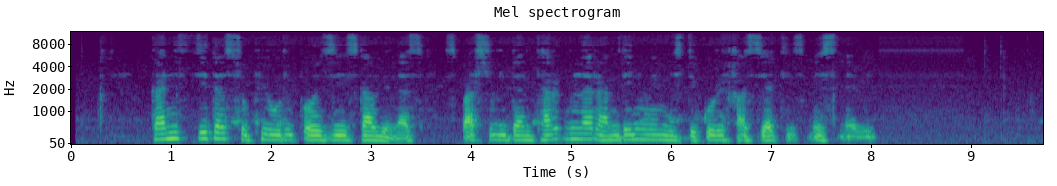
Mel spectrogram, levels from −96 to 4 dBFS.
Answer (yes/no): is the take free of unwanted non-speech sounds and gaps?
yes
